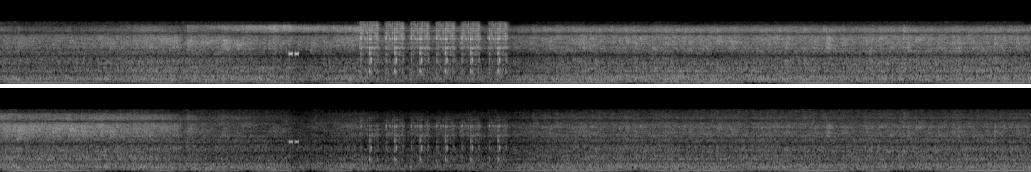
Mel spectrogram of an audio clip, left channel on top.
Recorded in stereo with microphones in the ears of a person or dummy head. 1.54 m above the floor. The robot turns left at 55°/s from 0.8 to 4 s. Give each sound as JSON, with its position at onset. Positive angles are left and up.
{"t": 0.0, "sound": "running water", "azimuth_deg": -150}
{"t": 2.9, "sound": "a camera shutter", "azimuth_deg": 145}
